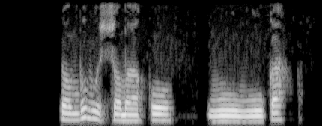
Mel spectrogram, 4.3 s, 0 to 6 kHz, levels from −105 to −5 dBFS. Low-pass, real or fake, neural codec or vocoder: 5.4 kHz; real; none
